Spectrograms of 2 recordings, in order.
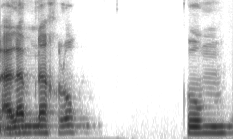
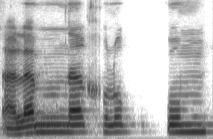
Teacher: Adapun kita yang sudah kita baca adalah qof-nya hilang ya langsung ke kaf tipis. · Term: idgam murni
